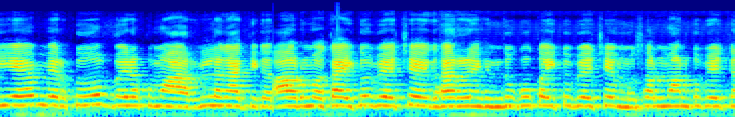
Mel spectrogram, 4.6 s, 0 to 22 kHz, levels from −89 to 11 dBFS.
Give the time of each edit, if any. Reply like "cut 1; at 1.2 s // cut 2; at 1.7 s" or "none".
cut 1; at 1.7 s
